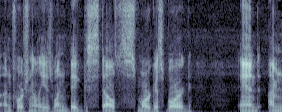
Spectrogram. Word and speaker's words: smorgasbord: with also yes i know the word is smorgasbord i'm aware that's how you say it i'm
